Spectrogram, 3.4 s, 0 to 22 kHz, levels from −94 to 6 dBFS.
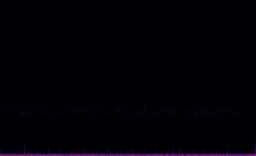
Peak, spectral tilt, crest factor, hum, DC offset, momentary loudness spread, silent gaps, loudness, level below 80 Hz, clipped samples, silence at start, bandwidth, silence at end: -52 dBFS; -5 dB/octave; 8 dB; none; under 0.1%; 2 LU; none; -68 LUFS; -62 dBFS; under 0.1%; 0 s; 10.5 kHz; 0 s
